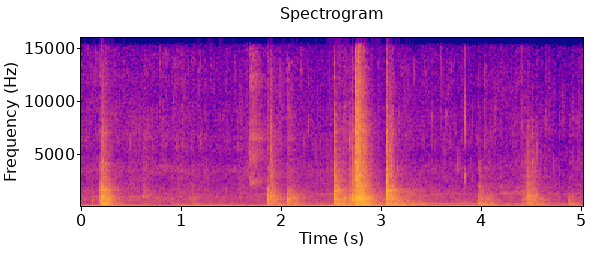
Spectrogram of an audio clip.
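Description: A spoon stirring chilli idli sauce in a cooking pan, with several sharp scraping clinks at irregular intervals over a steady low hum, close and fairly loud.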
